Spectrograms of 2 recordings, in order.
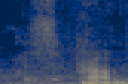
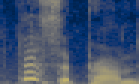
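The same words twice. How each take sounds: First: Unvoiced whispered aside. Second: Said in the usual way. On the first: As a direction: breathe "That's the problem" in a whisper. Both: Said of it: "said the moo".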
